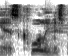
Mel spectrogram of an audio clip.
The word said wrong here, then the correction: Cool Lines: but it's cool lines.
